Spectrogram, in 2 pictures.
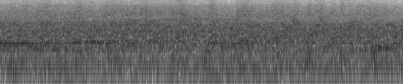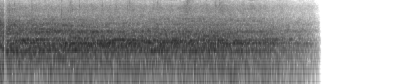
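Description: Crowd applauding steadily with some cheering voices mixed in, cutting off abruptly about seven seconds in.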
